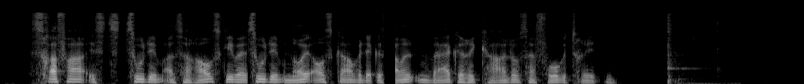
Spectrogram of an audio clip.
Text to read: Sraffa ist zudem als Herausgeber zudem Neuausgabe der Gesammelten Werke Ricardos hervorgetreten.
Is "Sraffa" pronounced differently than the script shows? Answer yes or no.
no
